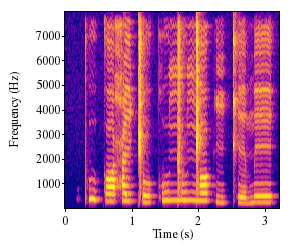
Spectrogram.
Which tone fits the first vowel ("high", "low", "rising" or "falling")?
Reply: falling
